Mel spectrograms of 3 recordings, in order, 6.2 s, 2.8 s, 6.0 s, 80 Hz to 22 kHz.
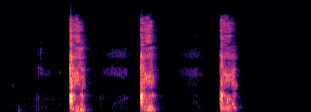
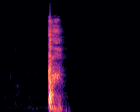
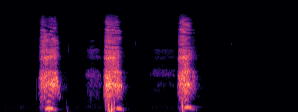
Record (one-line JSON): {"three_cough_length": "6.2 s", "three_cough_amplitude": 32754, "three_cough_signal_mean_std_ratio": 0.25, "cough_length": "2.8 s", "cough_amplitude": 32768, "cough_signal_mean_std_ratio": 0.17, "exhalation_length": "6.0 s", "exhalation_amplitude": 18441, "exhalation_signal_mean_std_ratio": 0.34, "survey_phase": "beta (2021-08-13 to 2022-03-07)", "age": "65+", "gender": "Female", "wearing_mask": "No", "symptom_headache": true, "smoker_status": "Ex-smoker", "respiratory_condition_asthma": false, "respiratory_condition_other": false, "recruitment_source": "REACT", "submission_delay": "3 days", "covid_test_result": "Negative", "covid_test_method": "RT-qPCR", "influenza_a_test_result": "Negative", "influenza_b_test_result": "Negative"}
